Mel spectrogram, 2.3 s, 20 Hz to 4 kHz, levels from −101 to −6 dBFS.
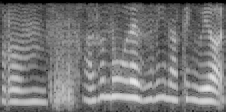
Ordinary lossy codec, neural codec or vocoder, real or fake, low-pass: none; codec, 16 kHz in and 24 kHz out, 1 kbps, XY-Tokenizer; fake; 3.6 kHz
